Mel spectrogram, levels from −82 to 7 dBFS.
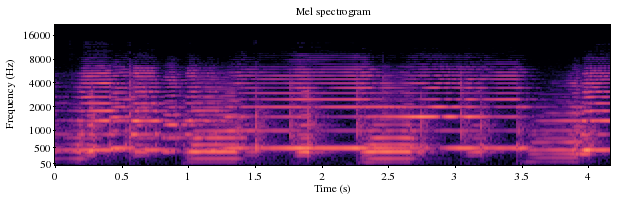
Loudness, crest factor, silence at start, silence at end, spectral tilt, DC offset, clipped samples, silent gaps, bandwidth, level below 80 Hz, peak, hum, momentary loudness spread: -21 LUFS; 16 dB; 0 s; 0 s; -2 dB/octave; under 0.1%; under 0.1%; none; 10 kHz; -70 dBFS; -6 dBFS; none; 5 LU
